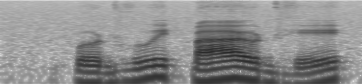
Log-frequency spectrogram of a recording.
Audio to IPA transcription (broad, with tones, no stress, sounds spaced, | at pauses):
k͡p o˨ ɖʱ u˧˥˧ ɪ̯ k͡p aː˧˥˧ ʊ̯ ɖʱ e˨˥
